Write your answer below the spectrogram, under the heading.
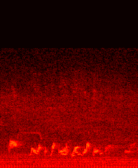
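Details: Red-whiskered bulbul singing as a trap decoy at Chua Huong, Vietnam, to draw in wild birds: one bright, quick, looping warbled phrase of rolling whistled notes, loud and clear over a soft hum.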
